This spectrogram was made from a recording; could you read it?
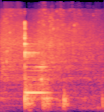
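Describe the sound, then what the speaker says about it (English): Diced bacon sizzles in melted butter inside an Instant Pot, a close crackling hiss broken by a sharp scrape of a spoon and a few softer stirring strokes, with no talk. "And now we're going to add our diced bacon. And we're just going to cook that till it's nice and brown."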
